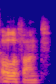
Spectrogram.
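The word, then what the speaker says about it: Oliphaunt: And it's what was needed to get rid of how's it pronounced? The Oliphant.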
